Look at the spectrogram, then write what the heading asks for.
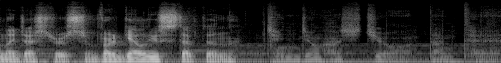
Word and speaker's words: Dante: gestures vargel stepped in Dante call yourself Dante does she always say Dante like you can just pronounce my name normally you don't need to drag the E it's not right to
